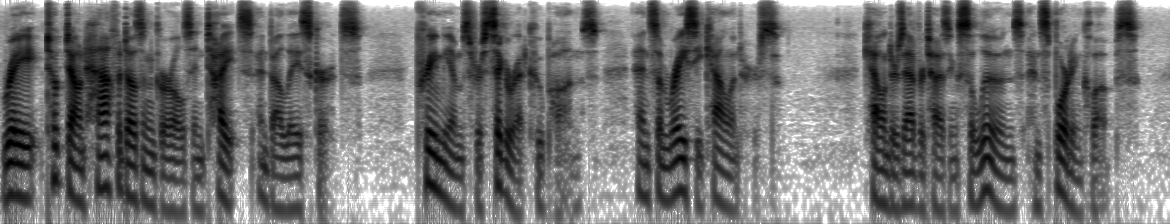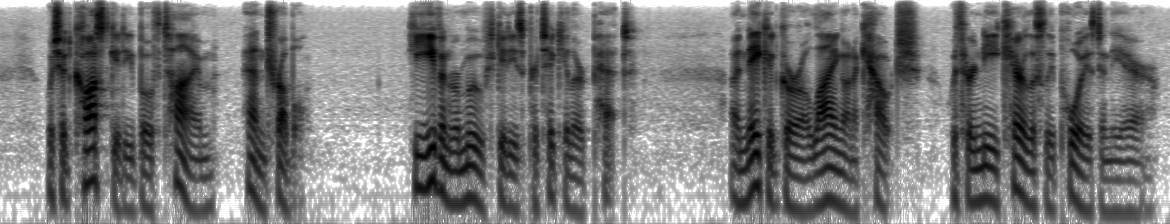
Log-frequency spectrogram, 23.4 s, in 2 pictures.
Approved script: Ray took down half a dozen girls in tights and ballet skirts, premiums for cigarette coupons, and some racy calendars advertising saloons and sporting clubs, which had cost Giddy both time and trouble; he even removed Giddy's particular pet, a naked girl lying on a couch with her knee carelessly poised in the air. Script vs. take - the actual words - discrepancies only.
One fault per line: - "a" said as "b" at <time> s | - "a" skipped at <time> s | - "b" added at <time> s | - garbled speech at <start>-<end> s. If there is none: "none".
- "calendars" added at 8.6 s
